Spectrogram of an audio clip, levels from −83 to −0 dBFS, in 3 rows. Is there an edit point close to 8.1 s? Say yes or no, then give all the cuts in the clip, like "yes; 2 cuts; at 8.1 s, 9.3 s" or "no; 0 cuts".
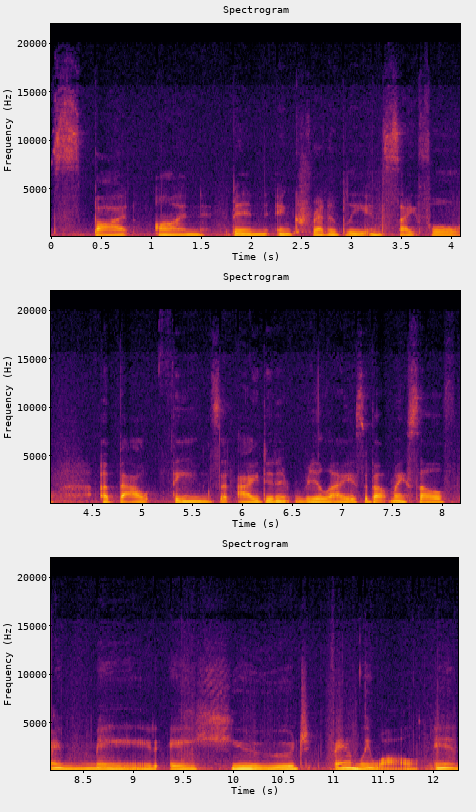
yes; 1 cut; at 8.1 s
